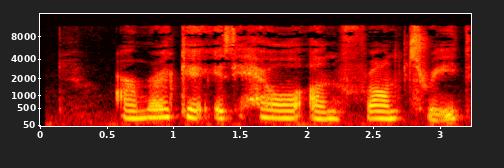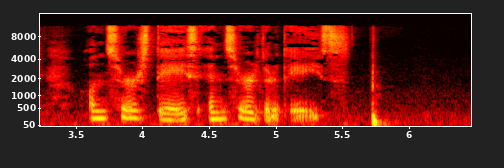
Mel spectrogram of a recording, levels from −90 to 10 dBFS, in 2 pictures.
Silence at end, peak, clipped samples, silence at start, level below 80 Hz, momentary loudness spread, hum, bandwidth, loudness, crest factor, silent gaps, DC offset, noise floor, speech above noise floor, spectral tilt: 0.65 s; -4 dBFS; under 0.1%; 0.55 s; -44 dBFS; 7 LU; none; 12 kHz; -21 LUFS; 20 dB; none; under 0.1%; -57 dBFS; 36 dB; -3.5 dB/octave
